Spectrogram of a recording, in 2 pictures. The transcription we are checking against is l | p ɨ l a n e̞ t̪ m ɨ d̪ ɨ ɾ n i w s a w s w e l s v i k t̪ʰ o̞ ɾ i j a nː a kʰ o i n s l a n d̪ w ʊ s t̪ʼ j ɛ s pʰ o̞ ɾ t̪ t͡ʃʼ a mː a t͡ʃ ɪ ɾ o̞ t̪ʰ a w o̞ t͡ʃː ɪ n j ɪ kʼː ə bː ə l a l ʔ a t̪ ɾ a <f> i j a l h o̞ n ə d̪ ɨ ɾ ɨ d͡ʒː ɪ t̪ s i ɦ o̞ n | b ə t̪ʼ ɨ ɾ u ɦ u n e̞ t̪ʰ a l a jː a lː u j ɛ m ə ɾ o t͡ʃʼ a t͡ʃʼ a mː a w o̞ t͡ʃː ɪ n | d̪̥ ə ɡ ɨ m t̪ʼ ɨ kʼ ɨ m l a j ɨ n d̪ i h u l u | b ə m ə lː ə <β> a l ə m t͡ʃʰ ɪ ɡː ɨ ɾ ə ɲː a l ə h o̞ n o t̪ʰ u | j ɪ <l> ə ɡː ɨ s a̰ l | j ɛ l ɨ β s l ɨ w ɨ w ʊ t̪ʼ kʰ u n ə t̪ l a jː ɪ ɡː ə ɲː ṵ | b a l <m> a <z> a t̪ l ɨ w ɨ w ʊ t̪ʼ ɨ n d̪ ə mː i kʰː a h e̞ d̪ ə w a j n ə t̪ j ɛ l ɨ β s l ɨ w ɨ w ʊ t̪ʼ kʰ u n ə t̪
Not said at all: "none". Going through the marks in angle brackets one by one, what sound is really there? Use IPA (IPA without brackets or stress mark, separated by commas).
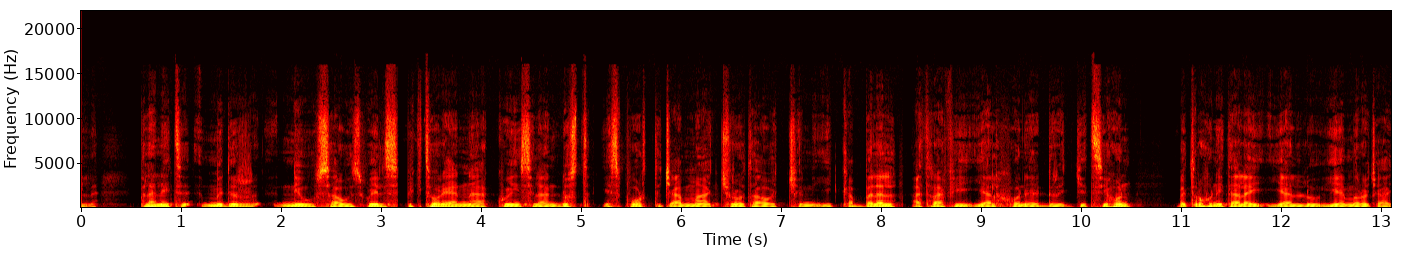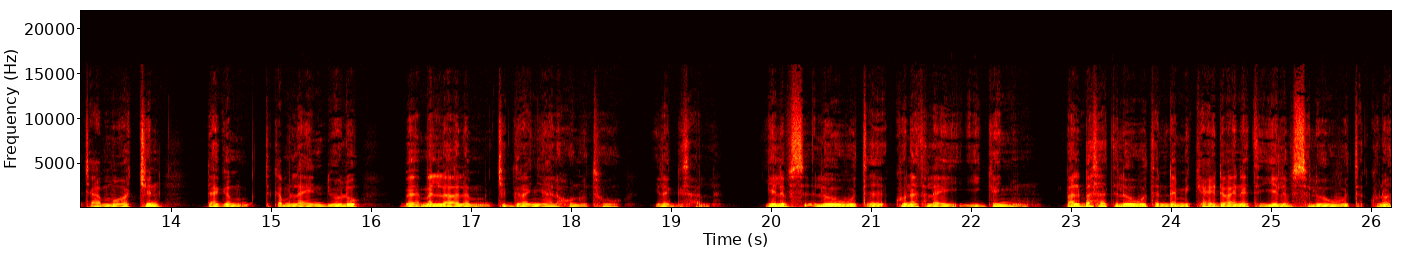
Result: f, w, l, b, s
